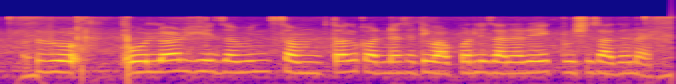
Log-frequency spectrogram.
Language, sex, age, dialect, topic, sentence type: Marathi, female, 18-24, Varhadi, agriculture, statement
